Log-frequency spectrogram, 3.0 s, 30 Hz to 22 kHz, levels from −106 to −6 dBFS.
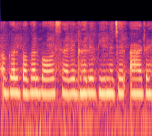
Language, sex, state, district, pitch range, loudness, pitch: Hindi, female, Bihar, Kaimur, 240-245 Hz, -16 LUFS, 240 Hz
